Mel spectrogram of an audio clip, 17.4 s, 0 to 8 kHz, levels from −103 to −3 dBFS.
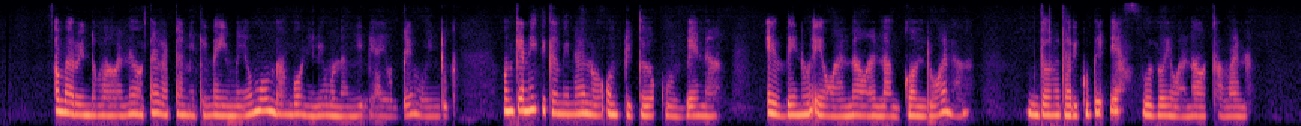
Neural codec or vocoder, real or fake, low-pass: codec, 44.1 kHz, 2.6 kbps, DAC; fake; 7.2 kHz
